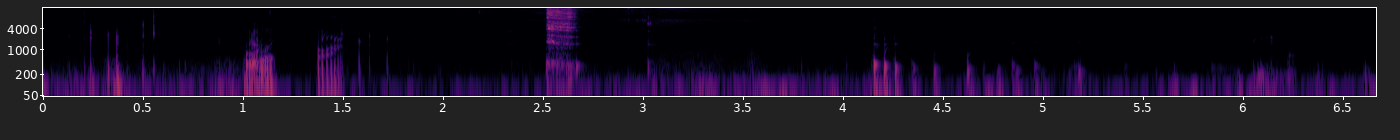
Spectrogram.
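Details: Self-described bloated, upset stomach: gurgling, bubbling low rumbles with a few louder gulping bursts and a burp; active bowel sounds (borborygmi).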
